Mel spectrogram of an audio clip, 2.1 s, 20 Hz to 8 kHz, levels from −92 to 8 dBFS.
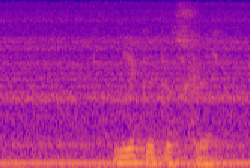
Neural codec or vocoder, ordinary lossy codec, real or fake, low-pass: none; none; real; none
